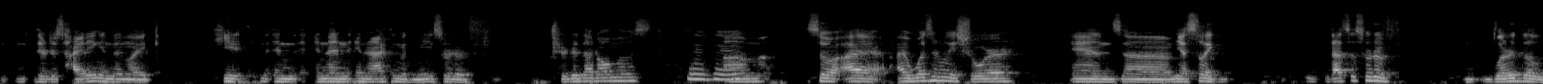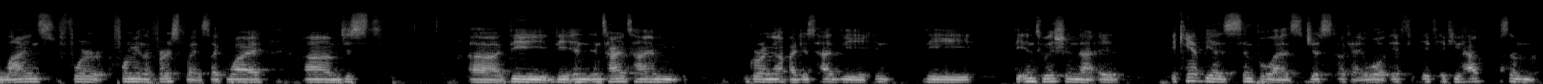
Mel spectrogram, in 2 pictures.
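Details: Male US-born university senior of Chinese family who has stuttered since about age five or six, with blocks and getting stuck on sounds; his biological father and maternal grandfather also stutter; stuttering.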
